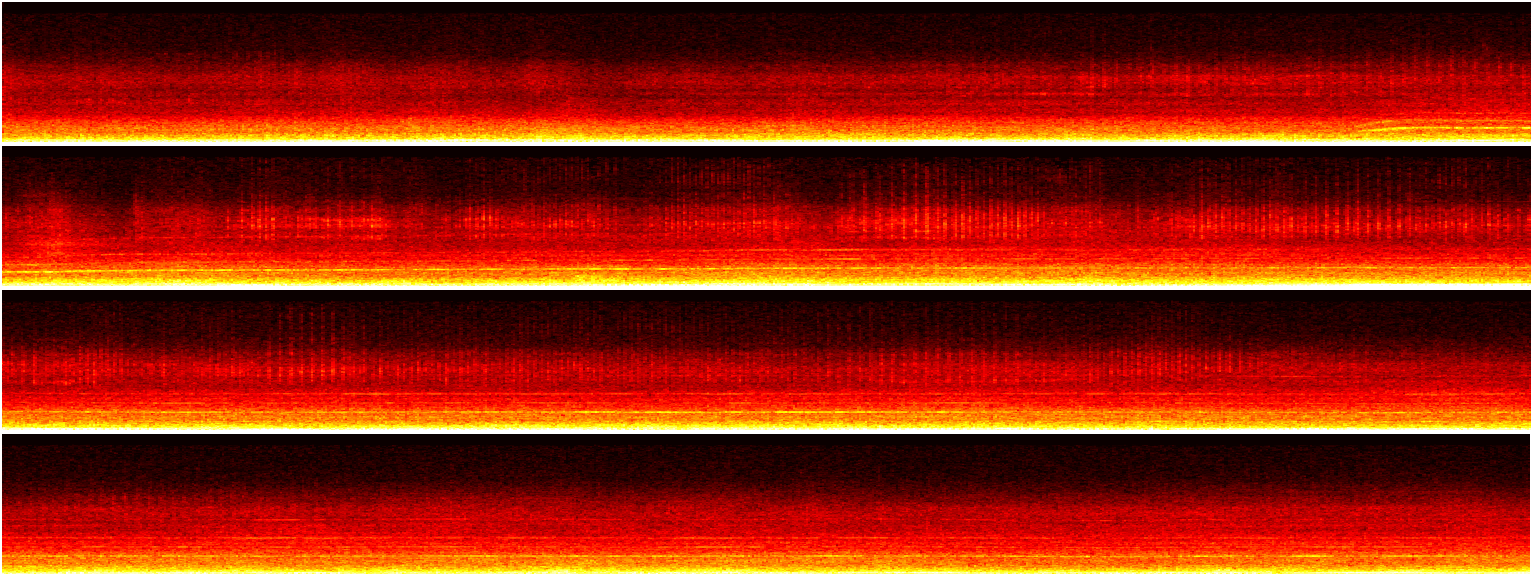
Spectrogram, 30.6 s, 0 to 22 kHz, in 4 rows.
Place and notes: {"title": "Ascolto il tuo cuore, città. I listen to your heart, city. Several chapters **SCROLL DOWN FOR ALL RECORDINGS** - Tuesday noisy Tuesday in the time of COVID19 Soundscape", "date": "2020-06-23 10:18:00", "description": "\"Tuesday noisy Tuesday in the time of COVID19\" Soundscape\nChapter CXI of Ascolto il tuo cuore, città, I listen to your heart, city.\nTuesday, June 23th 2020. Fixed position on an internal terrace at San Salvario district Turin, one hundred-five days after (but day fifty-one of Phase II and day thirty-eight of Phase IIB and day thirty-two of Phase IIC and day 9th of Phase III) of emergency disposition due to the epidemic of COVID19.\nStart at 10:18 a.m. end at 11:02 p.m. duration of recording 44’:14”", "latitude": "45.06", "longitude": "7.69", "altitude": "245", "timezone": "Europe/Rome"}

